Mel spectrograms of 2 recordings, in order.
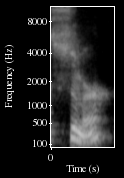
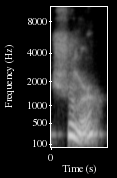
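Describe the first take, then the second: First: The name is said the French way. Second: The name is said the Akkadian way. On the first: This is how a Frenchman pronounced it. "because he was a French guy, you know, he pronounced it Sumer" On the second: This is how the people of that region said it. "the Akkadian pronunciation"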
